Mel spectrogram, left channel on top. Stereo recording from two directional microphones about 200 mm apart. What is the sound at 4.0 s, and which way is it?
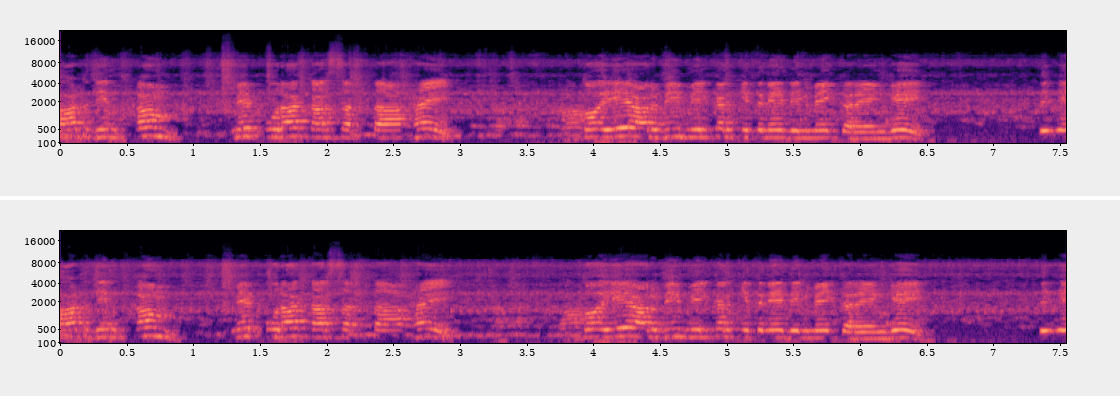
Speech, 15° left (ahead or behind).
